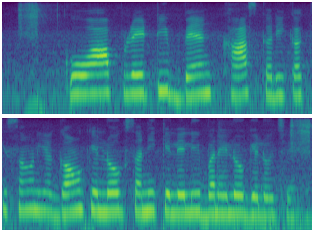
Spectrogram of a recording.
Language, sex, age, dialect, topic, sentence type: Maithili, female, 18-24, Angika, banking, statement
